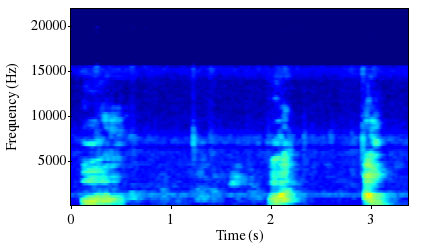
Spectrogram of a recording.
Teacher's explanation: कंठ और ओष्ठ, यानी जिससे ध्वनि कंठ और होठ दोनों से मिलकर बाहर आ रही है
